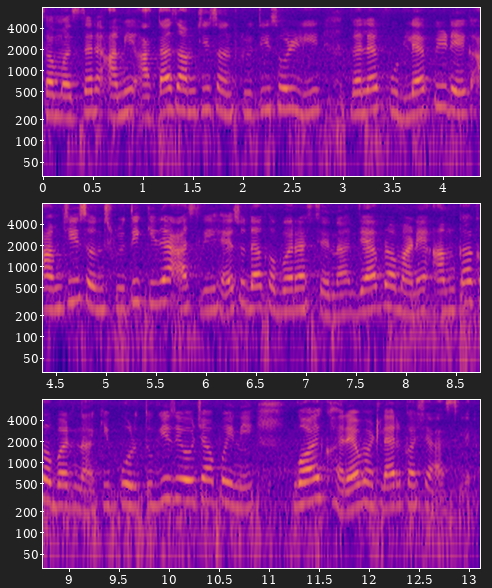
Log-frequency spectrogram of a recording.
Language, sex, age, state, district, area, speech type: Goan Konkani, female, 18-30, Goa, Ponda, rural, spontaneous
